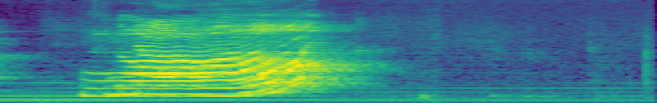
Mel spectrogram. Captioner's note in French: voix d'enfant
